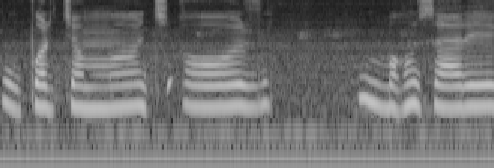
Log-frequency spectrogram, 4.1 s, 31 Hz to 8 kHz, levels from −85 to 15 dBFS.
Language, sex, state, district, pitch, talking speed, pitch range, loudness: Hindi, female, Chhattisgarh, Raigarh, 240 Hz, 75 wpm, 230-250 Hz, -17 LUFS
